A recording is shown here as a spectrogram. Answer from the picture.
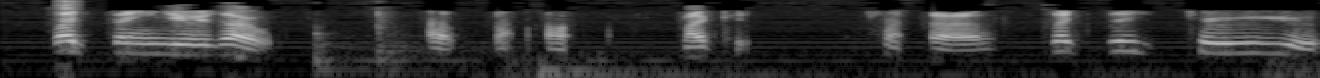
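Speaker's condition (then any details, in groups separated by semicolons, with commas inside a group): Stroke; stroke 13 years ago in West Virginia, severe at onset, given up to die, recognized no one for 3 days; later tests reportedly normal, still drives, sometimes feels bad; asks listeners to bear with speech because of stroke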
